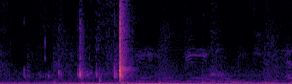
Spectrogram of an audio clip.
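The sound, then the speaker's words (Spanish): Fingers tap on a mobile phone's touchscreen keyboard, producing a few faint, soft clicks. One sharper tap stands out over a low background hum. “Sí, pero me da huevo escribir en teclado de celular.”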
